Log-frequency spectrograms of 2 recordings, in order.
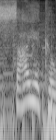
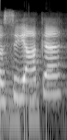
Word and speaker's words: Sayaka: it in the game, because I don't feel like S-A in Japanese means sai. I feel like it's Sayaka. Because even when you're saying like sayonara, you're not saying sai, you're saying sayonara.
